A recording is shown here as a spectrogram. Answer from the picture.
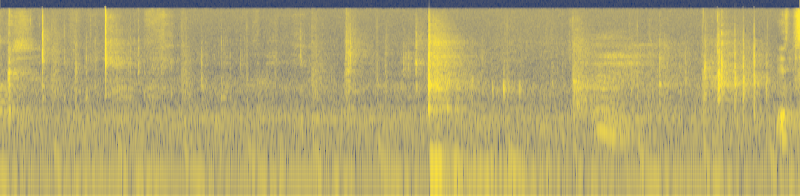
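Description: Scattered light clicks and taps of a small plastic desk fan and its cardboard box being handled, with one louder knock about three seconds in.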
